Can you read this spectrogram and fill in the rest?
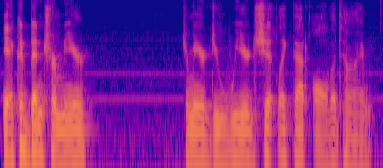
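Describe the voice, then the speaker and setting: A man's voice: fairly low pitch, steady tone, a little fast, darkish tone. A man narrating a tabletop roleplaying game as game master, describing scenes directly to the players.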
